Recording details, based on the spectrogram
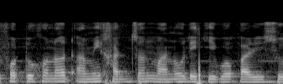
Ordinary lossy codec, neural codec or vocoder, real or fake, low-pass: none; codec, 44.1 kHz, 7.8 kbps, Pupu-Codec; fake; 7.2 kHz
